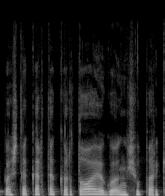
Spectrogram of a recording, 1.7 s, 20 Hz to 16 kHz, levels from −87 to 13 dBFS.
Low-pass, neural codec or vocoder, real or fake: 14.4 kHz; none; real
